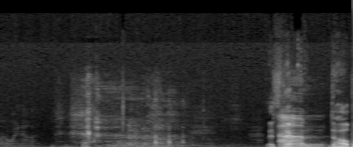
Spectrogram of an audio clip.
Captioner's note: laughter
